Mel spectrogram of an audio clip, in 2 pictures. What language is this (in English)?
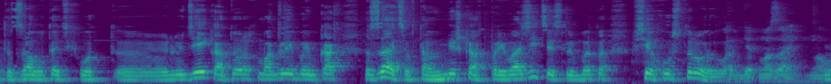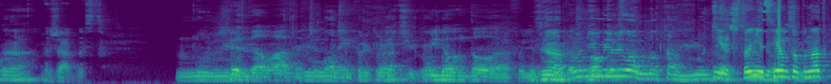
Russian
